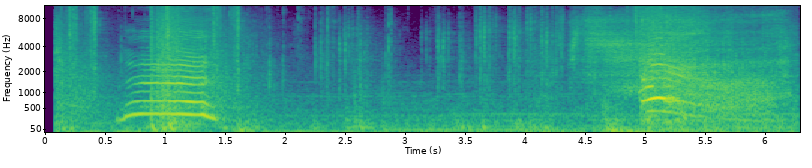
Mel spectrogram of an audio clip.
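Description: A pistol fires loudly.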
